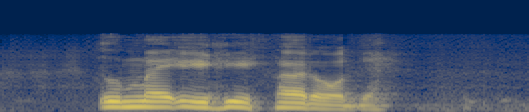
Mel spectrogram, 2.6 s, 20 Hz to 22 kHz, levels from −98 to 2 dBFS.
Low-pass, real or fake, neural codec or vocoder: 7.2 kHz; fake; codec, 16 kHz, 1 kbps, FunCodec, trained on Chinese and English, 50 frames a second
